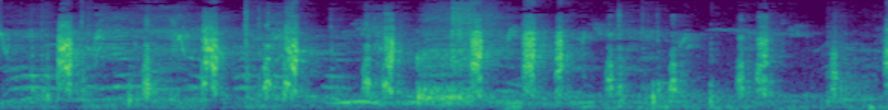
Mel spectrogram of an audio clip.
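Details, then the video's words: Chukar partridge calling: rapid clucking chuk notes in uneven bursts of two to three, about two per second, sharp and rather harsh. "Кабки Пайраҳа"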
